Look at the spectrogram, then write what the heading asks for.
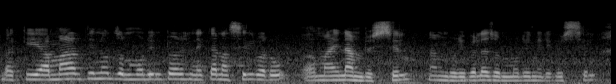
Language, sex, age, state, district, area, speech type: Assamese, female, 30-45, Assam, Nalbari, rural, spontaneous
